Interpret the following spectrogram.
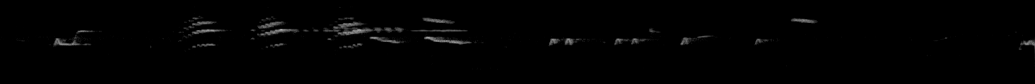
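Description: Birdsong: a run of short chirps, whistled notes and quick sweeping calls, busiest between about two and five seconds in.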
